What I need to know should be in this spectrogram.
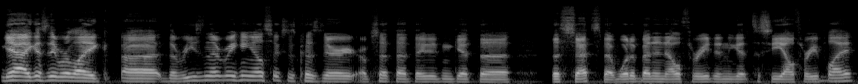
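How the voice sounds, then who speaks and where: A man co-hosting a casual card game podcast, chatty and enthusiastic, quick to laugh. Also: medium pitch, a bit bright, clean tone. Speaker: podcast co-host.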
